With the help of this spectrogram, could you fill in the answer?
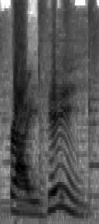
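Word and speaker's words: Friday: ওকে, দেন আমরা শেষে দেখলাম আমরা বলে থাকি ফ্রাইডে, এটা আমাদের ছুটির দিন, তো কিন্তু না, এটা বলতে হবে, আমরা এফ এর উচ্চারণ শিখেছিলাম, এফ, ফ্রাইডে।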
